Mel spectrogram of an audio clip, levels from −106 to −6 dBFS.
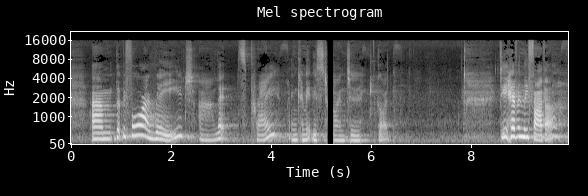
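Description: At 5.11 s the audio drops out for about 0.13 s, and when it returns at 5.25 s it has skipped ahead by roughly 70 ms. This is a stream reconnect: the connection broke, the player restarted its decoder mid-stream, and playback resumed at a later point.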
